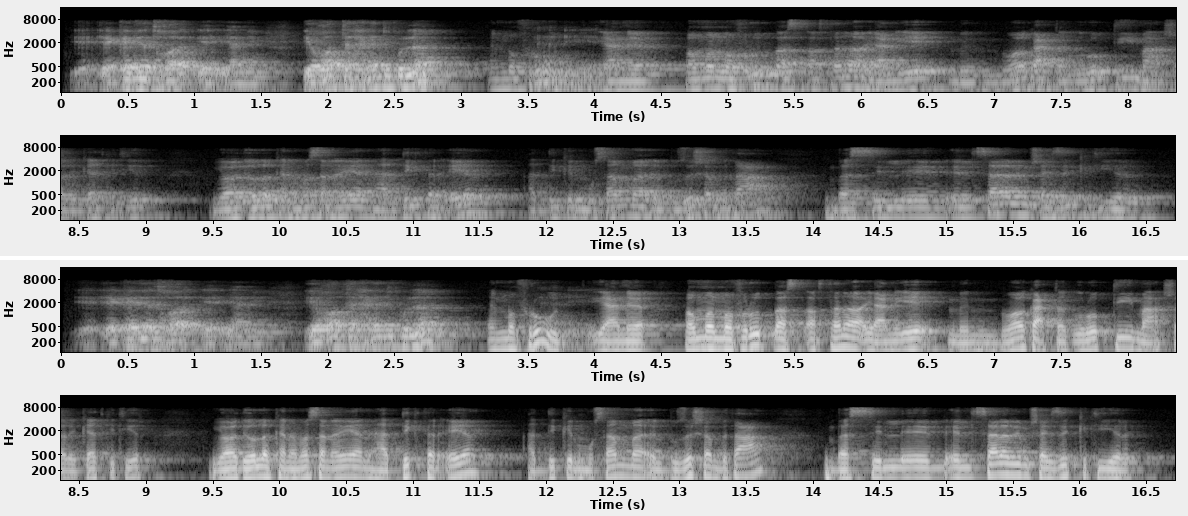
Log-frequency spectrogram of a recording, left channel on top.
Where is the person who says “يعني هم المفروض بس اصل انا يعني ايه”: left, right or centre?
Right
